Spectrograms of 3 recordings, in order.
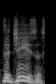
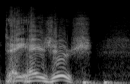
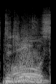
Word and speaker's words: De Jesus: Oh, it's pronounced the Jesus. Sorry. I thought it was de Jesus. Um or it's the Jesus.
